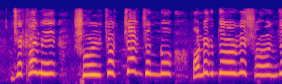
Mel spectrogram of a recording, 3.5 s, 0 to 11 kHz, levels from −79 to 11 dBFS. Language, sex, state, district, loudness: Bengali, male, Assam, Hailakandi, -12 LUFS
